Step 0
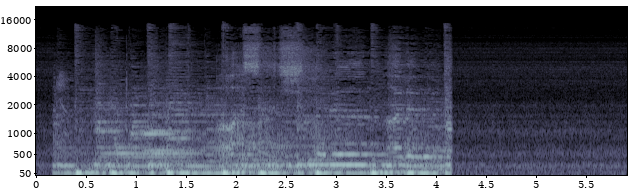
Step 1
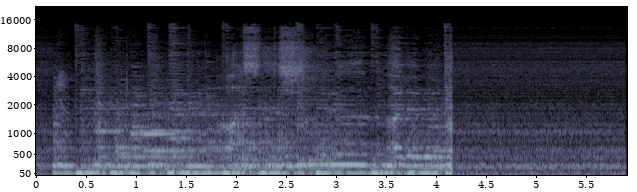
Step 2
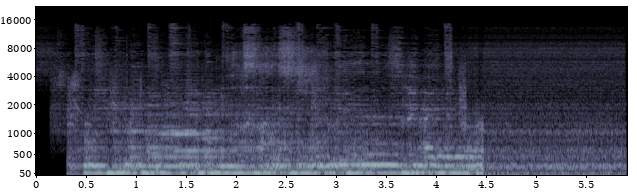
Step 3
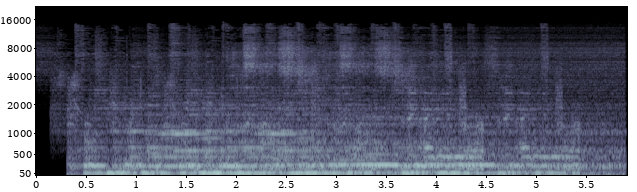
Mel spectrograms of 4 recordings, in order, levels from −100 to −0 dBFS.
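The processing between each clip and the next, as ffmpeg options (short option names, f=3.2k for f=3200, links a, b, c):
-af "aecho=1:1:4.9:0.8,areverse,acompressor=threshold=-36dB:ratio=6,areverse,volume=2dB"
-filter_complex "[0:a]equalizer=f=7k:w=4.8:g=4,acrossover=split=1300|4300[a][b][c];[b]adelay=140[d];[a]adelay=310[e];[e][d][c]amix=inputs=3:normalize=0,alimiter=level_in=9.5dB:limit=-24dB:level=0:latency=1:release=23,volume=-9.5dB,volume=2.5dB"
-af "aecho=1:1:964:0.708,volume=4dB"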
